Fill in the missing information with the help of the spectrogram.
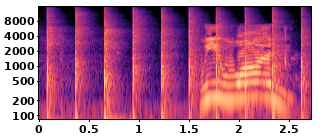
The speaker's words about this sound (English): The audience here claps.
